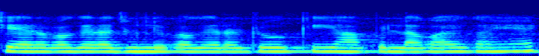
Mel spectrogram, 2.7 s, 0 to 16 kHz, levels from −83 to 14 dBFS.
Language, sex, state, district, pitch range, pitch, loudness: Hindi, female, Bihar, Madhepura, 220-225 Hz, 220 Hz, -32 LUFS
